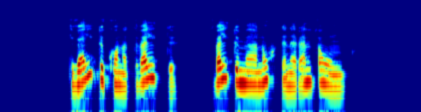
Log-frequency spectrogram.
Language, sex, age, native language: Icelandic, female, 30-39, Icelandic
